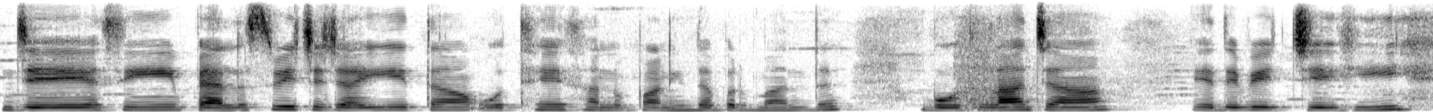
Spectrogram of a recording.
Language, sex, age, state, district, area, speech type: Punjabi, female, 30-45, Punjab, Tarn Taran, rural, spontaneous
